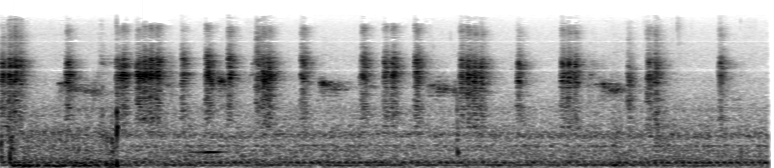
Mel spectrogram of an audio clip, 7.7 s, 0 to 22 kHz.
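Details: A light-vented bulbul calls urgently for an unknown reason on the morning of 28 December 2017, giving harsh squawking calls in rapid bursts of about two or three a second, over a low background hum.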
